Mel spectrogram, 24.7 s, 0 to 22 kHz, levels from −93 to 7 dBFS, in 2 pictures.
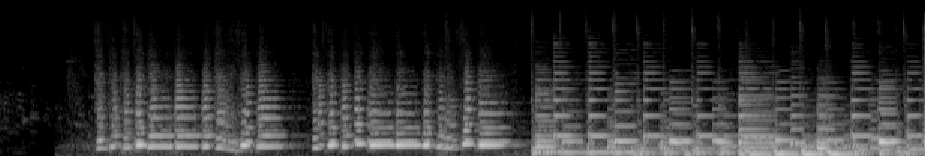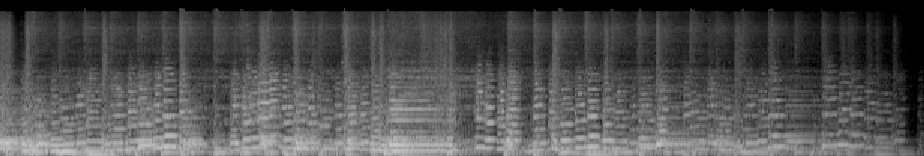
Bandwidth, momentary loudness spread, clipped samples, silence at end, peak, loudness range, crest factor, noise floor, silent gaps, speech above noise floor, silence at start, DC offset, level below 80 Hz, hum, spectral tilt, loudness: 17 kHz; 13 LU; under 0.1%; 0.25 s; -4 dBFS; 7 LU; 20 dB; -73 dBFS; none; 46 dB; 1.3 s; under 0.1%; -36 dBFS; none; -7 dB/octave; -25 LUFS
